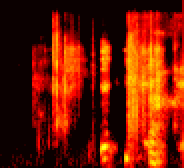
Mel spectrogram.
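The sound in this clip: Raspberries being chewed during a live taste test: several soft, wet, crunchy bursts of mouth noise that come in uneven clumps.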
